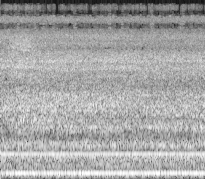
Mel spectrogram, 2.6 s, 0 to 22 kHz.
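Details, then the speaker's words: Heater fan in a skoolie bus fed by a 45k BTU diesel Webasto, wired through a line thermostat from the fuse box: steady even hum with a constant low drone, no rattles or surging; blower running normally. "The way I wired my fans on my heaters is I pulled a hot wire from the fuse box to this thermostat. It's a line thermostat. Anyways, when I turn it on, turns on the fan."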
